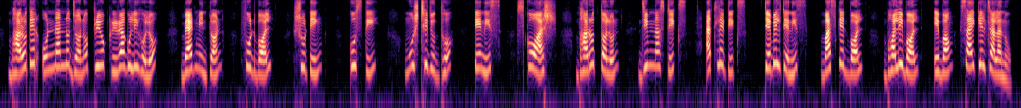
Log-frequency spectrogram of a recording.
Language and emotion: Bengali, neutral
